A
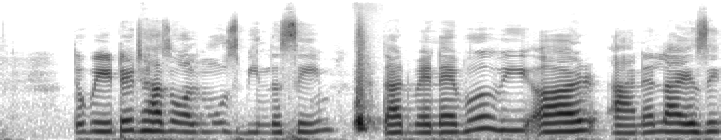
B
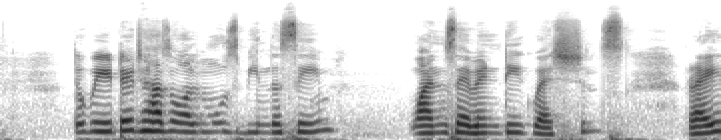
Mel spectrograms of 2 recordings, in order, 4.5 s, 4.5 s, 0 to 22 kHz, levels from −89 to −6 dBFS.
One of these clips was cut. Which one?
A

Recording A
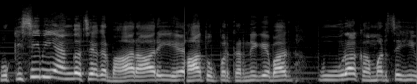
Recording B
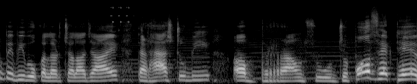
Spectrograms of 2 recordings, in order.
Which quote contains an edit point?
A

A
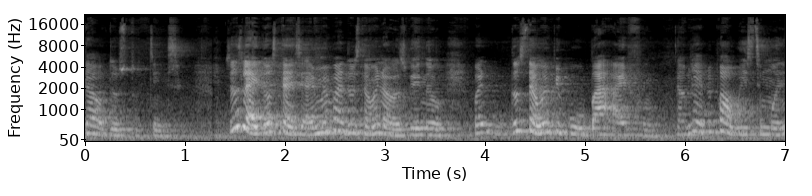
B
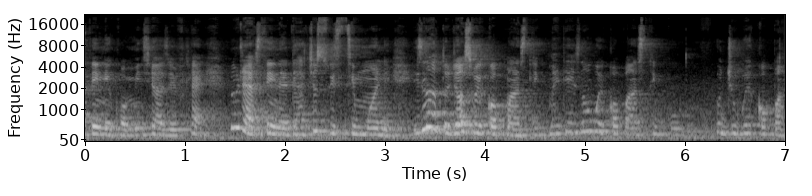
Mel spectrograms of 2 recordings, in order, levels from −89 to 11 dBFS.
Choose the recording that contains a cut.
A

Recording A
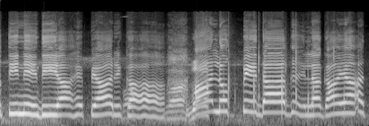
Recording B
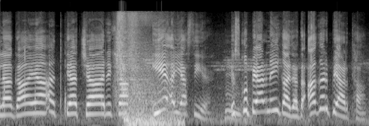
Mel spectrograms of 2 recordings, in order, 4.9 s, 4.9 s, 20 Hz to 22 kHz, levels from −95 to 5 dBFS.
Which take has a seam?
B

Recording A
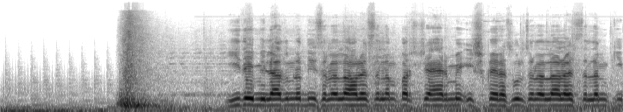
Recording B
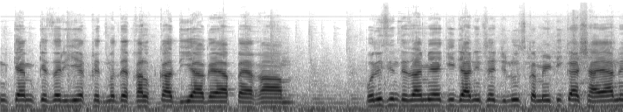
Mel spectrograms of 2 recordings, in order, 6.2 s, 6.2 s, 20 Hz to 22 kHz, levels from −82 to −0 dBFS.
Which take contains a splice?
A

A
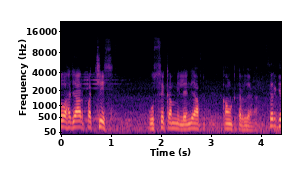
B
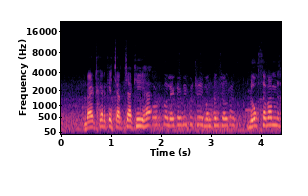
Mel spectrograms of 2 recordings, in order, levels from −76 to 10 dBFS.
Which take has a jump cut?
B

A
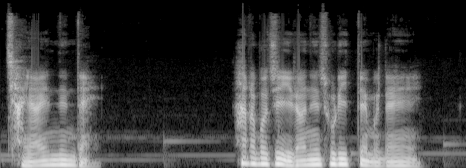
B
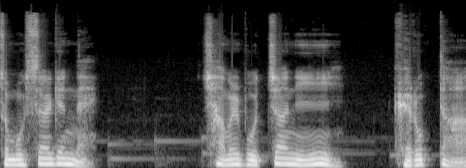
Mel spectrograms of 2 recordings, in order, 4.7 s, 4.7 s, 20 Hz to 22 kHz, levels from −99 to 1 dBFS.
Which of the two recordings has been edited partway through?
A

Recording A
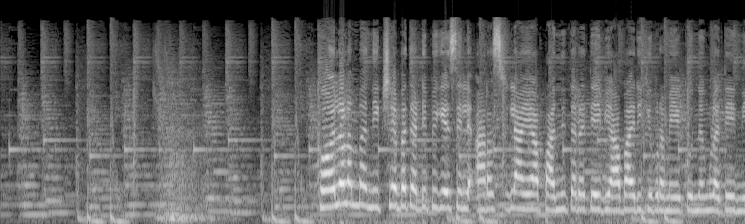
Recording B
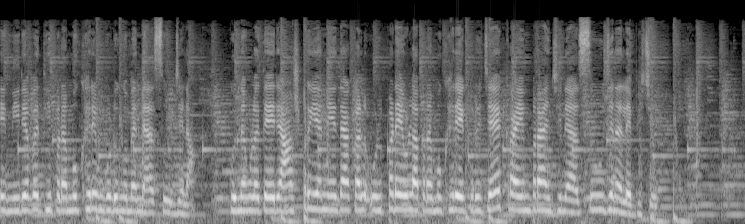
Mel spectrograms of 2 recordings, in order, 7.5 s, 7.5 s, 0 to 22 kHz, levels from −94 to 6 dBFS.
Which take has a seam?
A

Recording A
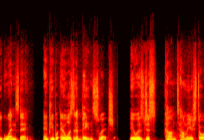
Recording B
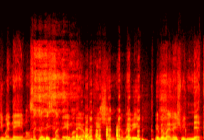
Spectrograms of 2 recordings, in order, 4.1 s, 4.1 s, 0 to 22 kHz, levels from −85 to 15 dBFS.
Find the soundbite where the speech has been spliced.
A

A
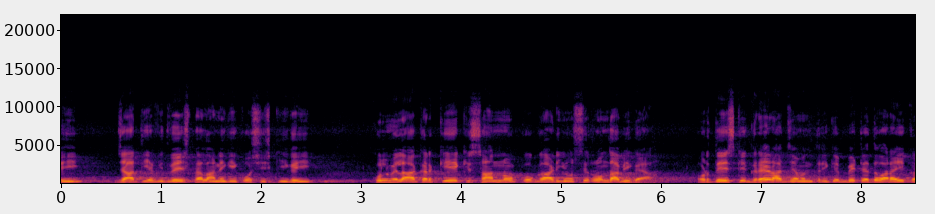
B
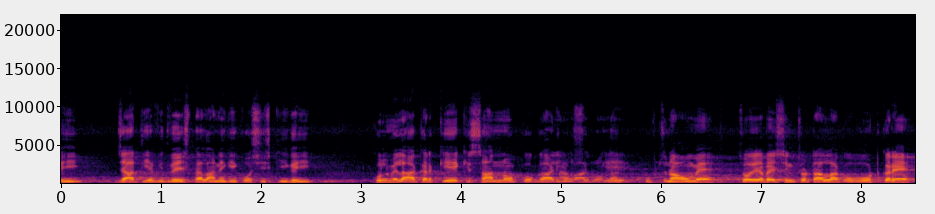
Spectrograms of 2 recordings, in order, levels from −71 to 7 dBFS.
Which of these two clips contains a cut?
B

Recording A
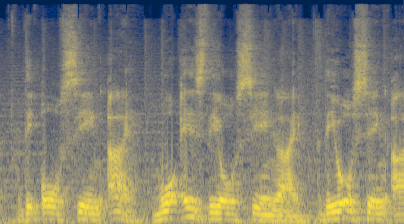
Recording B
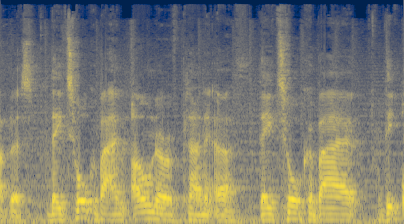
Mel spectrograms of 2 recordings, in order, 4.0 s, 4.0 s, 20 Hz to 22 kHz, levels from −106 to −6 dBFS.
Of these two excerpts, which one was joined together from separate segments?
A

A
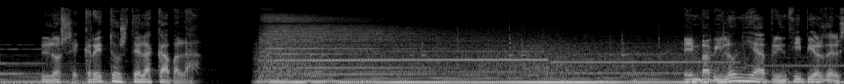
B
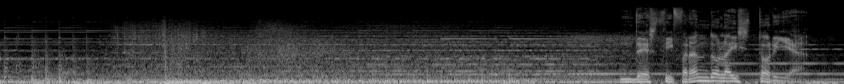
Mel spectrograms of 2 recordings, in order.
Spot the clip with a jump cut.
B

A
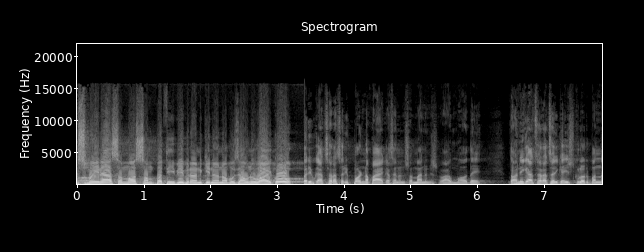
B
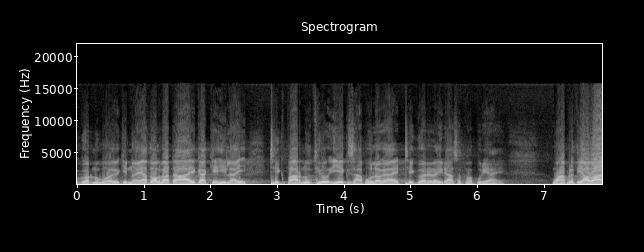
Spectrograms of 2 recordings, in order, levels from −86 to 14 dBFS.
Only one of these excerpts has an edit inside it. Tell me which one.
A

